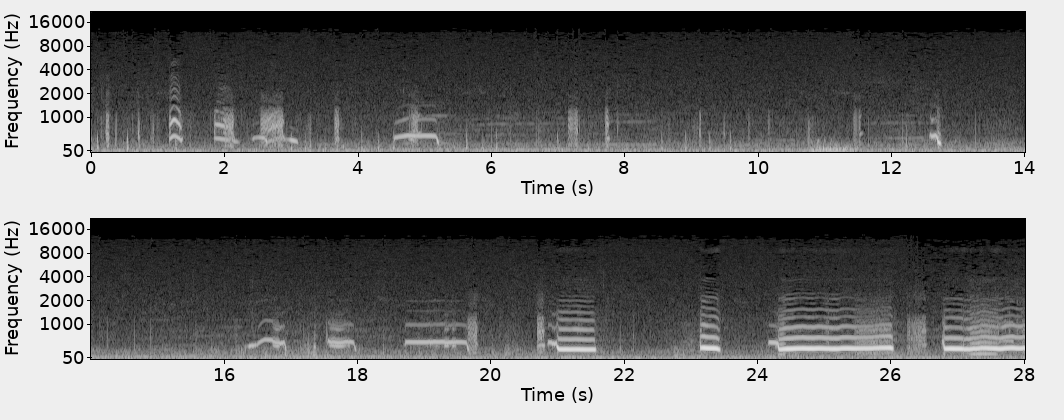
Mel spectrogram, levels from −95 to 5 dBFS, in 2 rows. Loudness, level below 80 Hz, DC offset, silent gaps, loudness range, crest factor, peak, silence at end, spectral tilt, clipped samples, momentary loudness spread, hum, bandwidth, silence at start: -17 LUFS; -34 dBFS; under 0.1%; none; 22 LU; 14 dB; -4 dBFS; 0 s; -9.5 dB/octave; under 0.1%; 25 LU; none; 3.9 kHz; 0 s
